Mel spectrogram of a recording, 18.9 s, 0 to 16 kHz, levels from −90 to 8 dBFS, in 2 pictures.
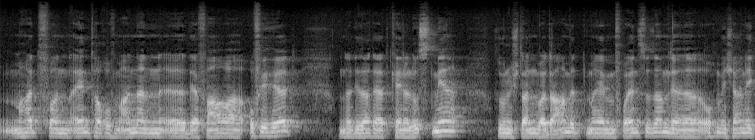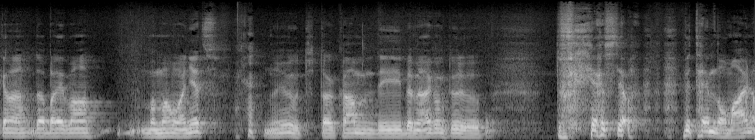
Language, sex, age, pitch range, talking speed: German, male, 50-69, 95-110 Hz, 165 wpm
